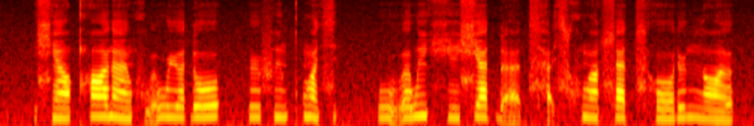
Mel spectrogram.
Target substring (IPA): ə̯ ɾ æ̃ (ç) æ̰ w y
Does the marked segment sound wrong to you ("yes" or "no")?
yes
